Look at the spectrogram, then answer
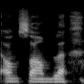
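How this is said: It is said with a French-style pronunciation. This can sound a bit pretentious. "you will hear ensemble, especially from people who know French"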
